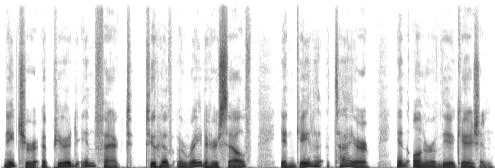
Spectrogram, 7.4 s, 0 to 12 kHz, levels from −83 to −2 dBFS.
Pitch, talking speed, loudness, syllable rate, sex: 110 Hz, 130 wpm, -18 LUFS, 4.6 syllables/s, male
